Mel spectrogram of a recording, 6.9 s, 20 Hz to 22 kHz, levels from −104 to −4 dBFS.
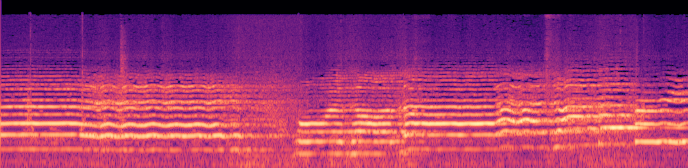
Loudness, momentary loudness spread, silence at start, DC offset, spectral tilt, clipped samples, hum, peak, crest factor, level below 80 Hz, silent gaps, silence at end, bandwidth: -13 LUFS; 5 LU; 0 s; under 0.1%; -3.5 dB/octave; under 0.1%; none; -2 dBFS; 12 dB; -50 dBFS; none; 0 s; 16 kHz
